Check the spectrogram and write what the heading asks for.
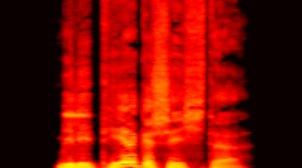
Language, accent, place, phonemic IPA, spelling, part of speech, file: German, Germany, Berlin, /mɪlɪˈtɛːɐ̯ɡəˌʃɪçtə/, Militärgeschichte, noun, De-Militärgeschichte.ogg
- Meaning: military history; military story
